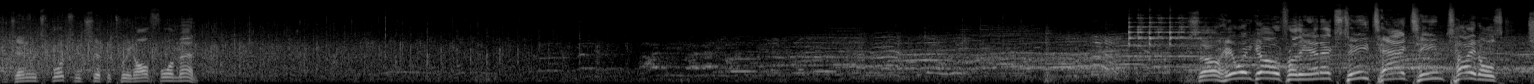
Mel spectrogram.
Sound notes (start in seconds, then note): 11.2 bell rings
